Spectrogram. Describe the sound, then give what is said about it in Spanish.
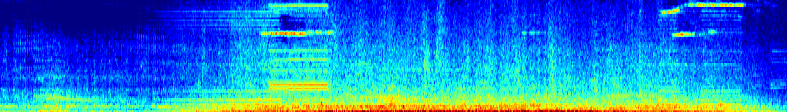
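A motorcycle engine revs up as the rider opens the throttle to head home, holding a loud, rumbling drone that rises in pitch and then eases, over a wash of steady road noise. “Me enfado, doy gas a la moto y zas, a casa.”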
